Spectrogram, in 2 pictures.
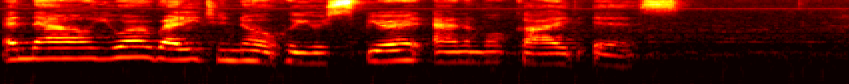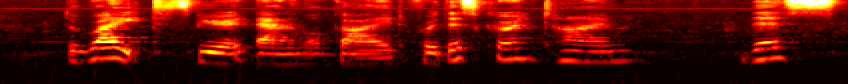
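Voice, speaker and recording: A woman narrating a guided meditation visualization in a slow, repetitive, soothing manner with lingering pauses. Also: on the low side. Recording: roomy echo, faint background noise.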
